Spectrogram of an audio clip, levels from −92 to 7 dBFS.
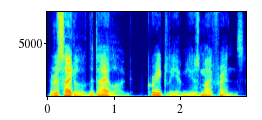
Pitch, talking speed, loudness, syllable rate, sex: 100 Hz, 180 wpm, -21 LUFS, 6.0 syllables/s, male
